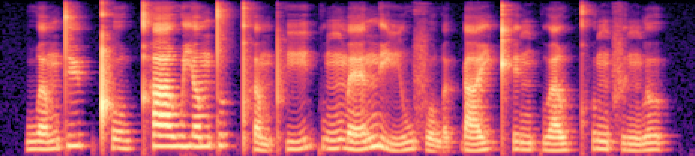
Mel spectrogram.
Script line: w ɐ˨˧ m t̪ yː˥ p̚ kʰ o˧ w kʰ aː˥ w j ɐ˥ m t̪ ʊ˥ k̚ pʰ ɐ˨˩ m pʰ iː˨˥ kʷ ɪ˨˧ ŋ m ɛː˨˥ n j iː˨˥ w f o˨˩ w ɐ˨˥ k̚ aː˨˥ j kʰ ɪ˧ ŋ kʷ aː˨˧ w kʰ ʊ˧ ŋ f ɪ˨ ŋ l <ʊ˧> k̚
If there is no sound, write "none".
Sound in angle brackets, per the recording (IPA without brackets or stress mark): ʊ˧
